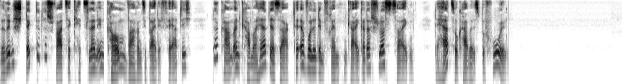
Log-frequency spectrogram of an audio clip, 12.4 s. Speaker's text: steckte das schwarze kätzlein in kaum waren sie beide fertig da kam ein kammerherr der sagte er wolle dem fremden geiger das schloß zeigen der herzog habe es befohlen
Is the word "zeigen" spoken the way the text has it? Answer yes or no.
yes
